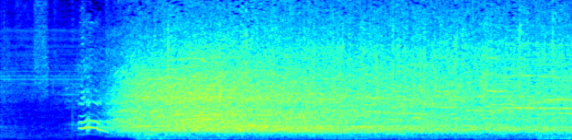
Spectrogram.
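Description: A crowd erupts into loud cheering and applause in a large echoing hall.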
